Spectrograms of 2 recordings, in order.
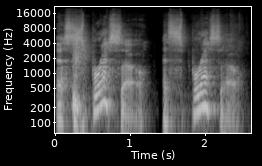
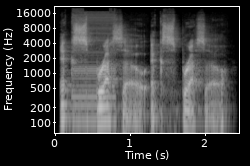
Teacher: The next example is very similar to especially, where we have an S sound that gets replaced by an X or K sound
